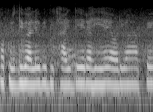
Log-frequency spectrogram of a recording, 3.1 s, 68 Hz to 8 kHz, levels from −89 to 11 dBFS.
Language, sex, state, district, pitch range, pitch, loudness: Hindi, female, Bihar, Jahanabad, 215-225 Hz, 220 Hz, -14 LUFS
